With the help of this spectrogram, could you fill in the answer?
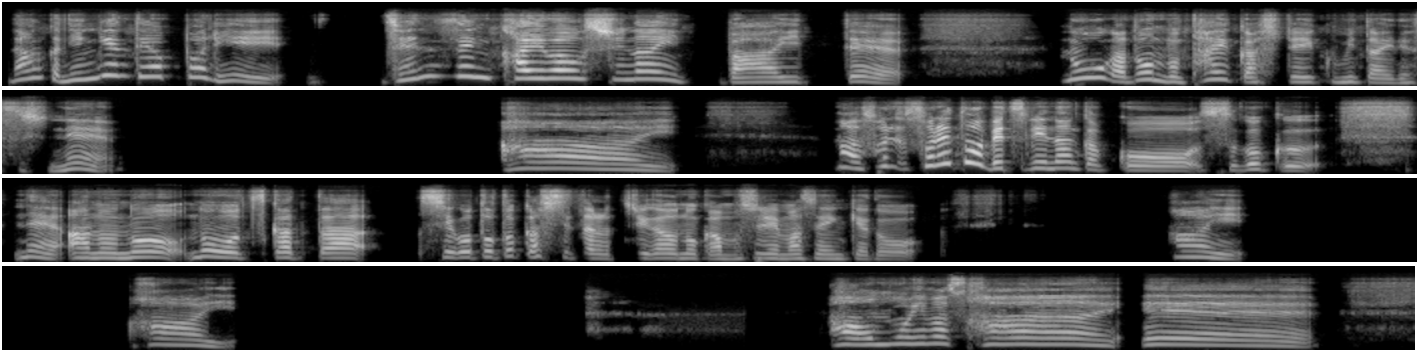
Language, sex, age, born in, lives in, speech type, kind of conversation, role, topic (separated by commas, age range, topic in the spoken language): Japanese, female, 55-59, Japan, United States, conversation, unstructured, none, 失敗から学んだことは何ですか？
